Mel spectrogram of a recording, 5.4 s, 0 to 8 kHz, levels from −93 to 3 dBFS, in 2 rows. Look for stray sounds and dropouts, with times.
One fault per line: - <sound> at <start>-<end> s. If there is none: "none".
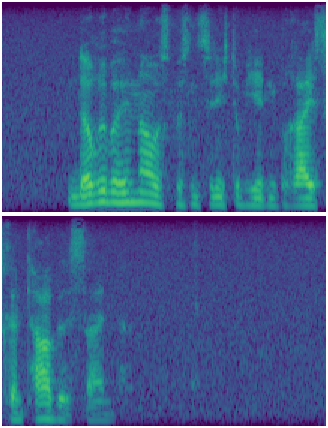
none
